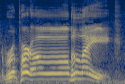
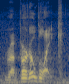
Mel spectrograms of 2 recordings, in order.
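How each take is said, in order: First: It is said in a booming announcer voice. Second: It is said in an ordinary voice.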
